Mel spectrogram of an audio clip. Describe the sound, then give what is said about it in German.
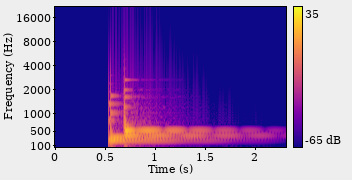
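Electronic beep from a travel agency's answering machine right after its recorded greeting: two quick onsets, then a sustained ringing tone that slowly fades over about two seconds. “Immer diese Anrufbeantworter.”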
